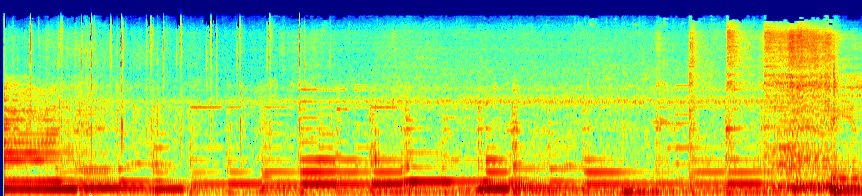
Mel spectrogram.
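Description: Live rock band playing an instrumental intro: electric guitar, bass guitar and drum kit, with the guitar notes changing every half-second or so over a steady ticking of cymbals.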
